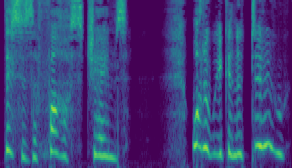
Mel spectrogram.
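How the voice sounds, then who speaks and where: A woman's voice: very high voice, expressive, normal speed, no room sound, voice pushed up. A woman voicing a panicking mother who is close to screaming, in an audiobook. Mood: panicked. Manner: near-screaming, desperate. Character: panicking mother, frantic and shrill.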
